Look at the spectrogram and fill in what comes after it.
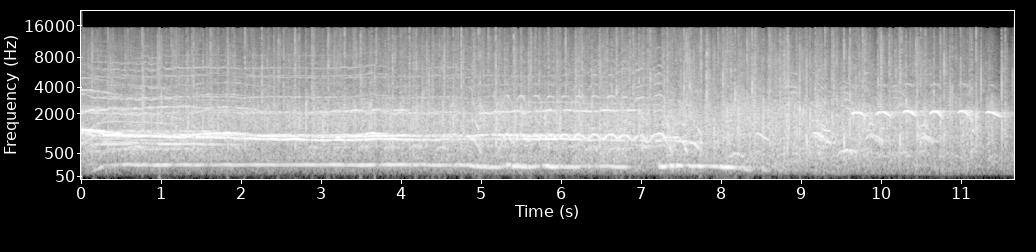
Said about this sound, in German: Euer Applaus für diese Frage.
